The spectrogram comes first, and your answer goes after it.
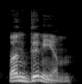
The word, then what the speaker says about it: Londinium: eleven yeah section 11 londinium I pronounced that right right yes it is yay the so hey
